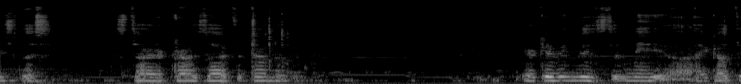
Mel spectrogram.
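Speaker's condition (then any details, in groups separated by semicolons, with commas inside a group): Quadriplegic cerebral palsy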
